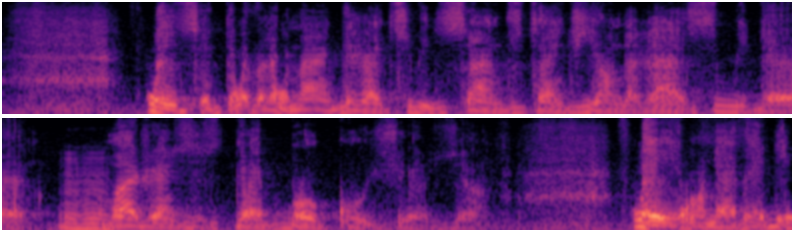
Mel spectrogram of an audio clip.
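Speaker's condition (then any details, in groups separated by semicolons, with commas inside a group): Throat cancer, voice prosthesis; speaks with voice prosthesis for 10 years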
